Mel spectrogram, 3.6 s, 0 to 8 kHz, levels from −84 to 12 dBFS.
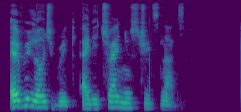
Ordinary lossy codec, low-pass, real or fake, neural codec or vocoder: none; 7.2 kHz; real; none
